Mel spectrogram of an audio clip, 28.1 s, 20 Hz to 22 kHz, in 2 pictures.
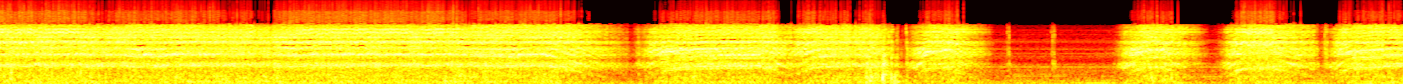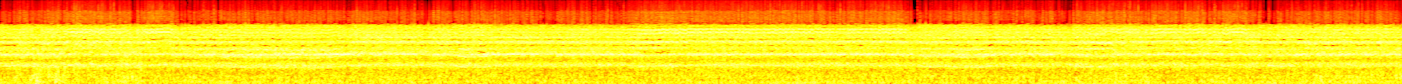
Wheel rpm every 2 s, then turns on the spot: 220, 230, 200, 140, 120, 30, 90, 220, 220, 230, 230, 230, 230, 230.
none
